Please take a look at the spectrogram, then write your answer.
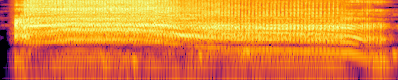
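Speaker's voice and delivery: sudden low yell of horror; horrified yell. Retold or imitated. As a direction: cry out as the plug is crushed. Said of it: "and like".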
